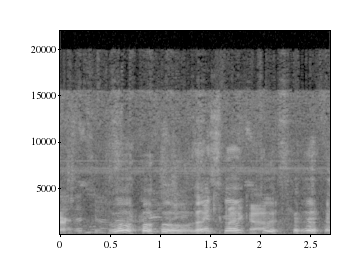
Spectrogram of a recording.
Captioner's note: laughs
